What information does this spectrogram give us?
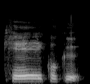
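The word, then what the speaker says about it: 警告: 케이코크. 케이코크. 그렇죠. 보고. 보고서의 보고.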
